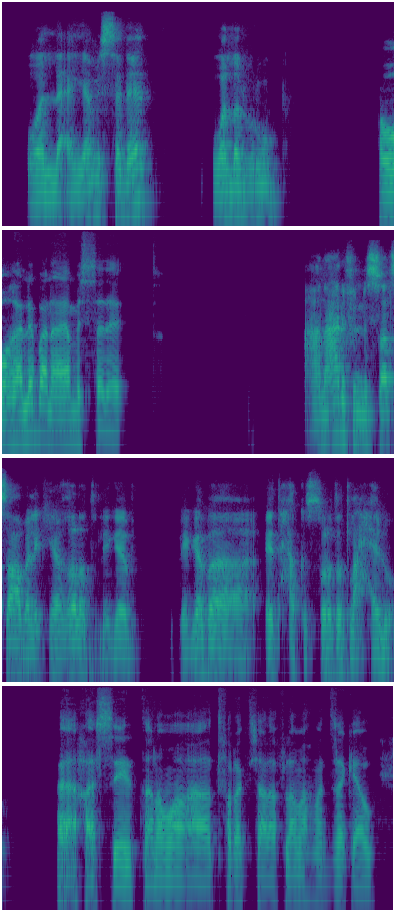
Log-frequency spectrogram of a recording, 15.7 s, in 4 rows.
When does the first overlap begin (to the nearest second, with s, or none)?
none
